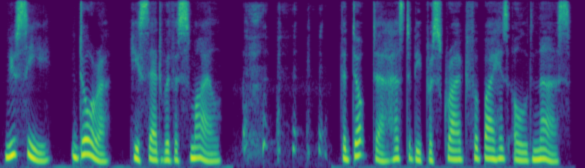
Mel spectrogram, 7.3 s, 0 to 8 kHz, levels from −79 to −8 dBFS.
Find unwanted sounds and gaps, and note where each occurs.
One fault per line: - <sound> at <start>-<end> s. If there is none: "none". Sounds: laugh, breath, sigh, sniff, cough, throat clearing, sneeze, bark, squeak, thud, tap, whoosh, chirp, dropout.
- laugh at 3.0-4.1 s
